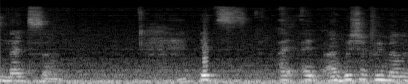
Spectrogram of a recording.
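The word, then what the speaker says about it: NXIVM: Mary, and it's pronounced Nexum. Excuse me. They actually represent Roman numerals, but it's pronounced Nexum.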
